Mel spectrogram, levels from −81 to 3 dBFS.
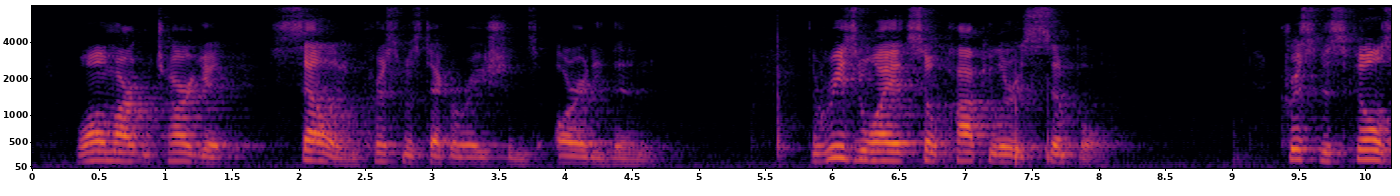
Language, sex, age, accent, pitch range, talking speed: English, male, 40-59, American, 135-185 Hz, 105 wpm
